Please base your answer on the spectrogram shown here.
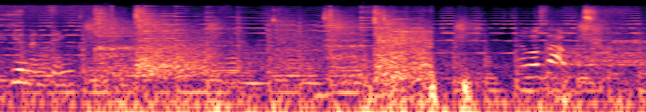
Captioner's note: ball bouncing against wall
